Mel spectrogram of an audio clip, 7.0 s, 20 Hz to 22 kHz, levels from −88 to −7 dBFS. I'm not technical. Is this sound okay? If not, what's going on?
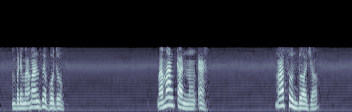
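No. Two problems run through the whole clip, from start to finish.

First, mains buzz: electrical interference from the 50 Hz power supply, probably from a poorly shielded cable or a nearby dimmer, leaked into the recording. You hear it as a steady, raspy hum sitting underneath the speech.

Second, the speech passed through the iLBC codec, a phone-call compression system that processes the sound in small 20 ms chunks and discards everything above 4 kHz. This makes the voice sound muffled and noticeably rough, slightly robotic.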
